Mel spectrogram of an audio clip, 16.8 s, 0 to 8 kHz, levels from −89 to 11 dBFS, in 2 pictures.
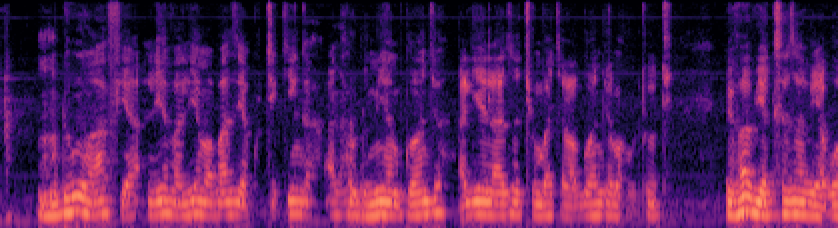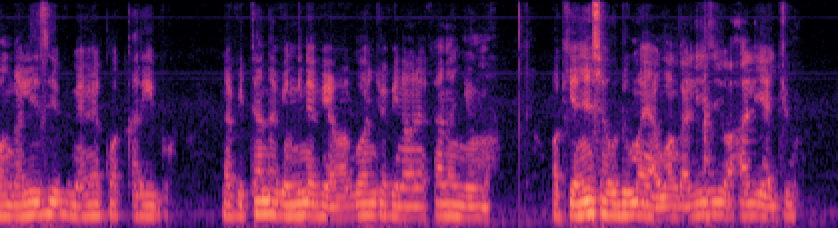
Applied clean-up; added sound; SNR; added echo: none; none; none; none.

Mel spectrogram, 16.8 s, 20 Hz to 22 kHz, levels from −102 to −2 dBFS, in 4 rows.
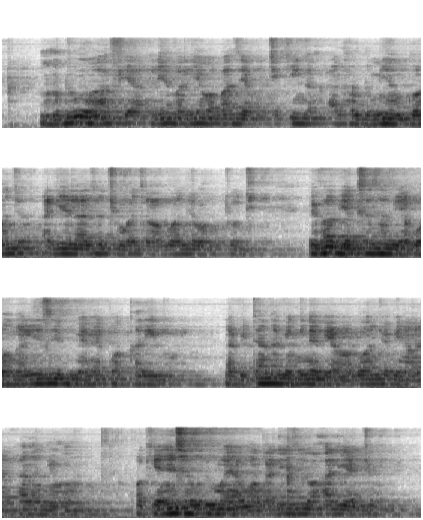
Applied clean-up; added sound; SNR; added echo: neural separator model SepFormer DNS4.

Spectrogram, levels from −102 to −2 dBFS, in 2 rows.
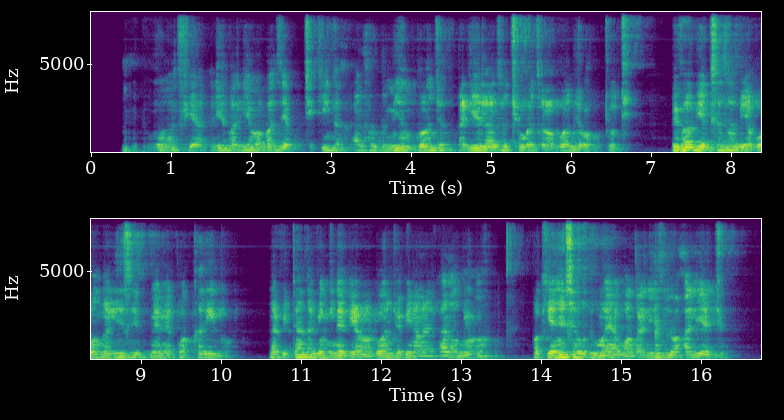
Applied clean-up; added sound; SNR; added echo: neural mask model DeepFilterNet 3.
